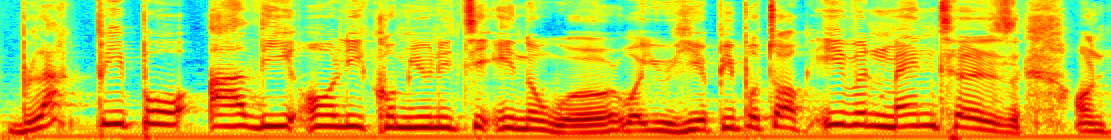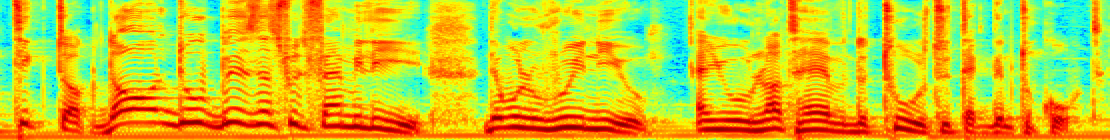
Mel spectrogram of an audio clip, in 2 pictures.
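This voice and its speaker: Emphatic man with a husky, lively voice. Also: high-pitched, normal speed, few pauses. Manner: emphatic, repeats points, acts out quoted voices. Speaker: commentator. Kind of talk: animated commentary monologue.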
